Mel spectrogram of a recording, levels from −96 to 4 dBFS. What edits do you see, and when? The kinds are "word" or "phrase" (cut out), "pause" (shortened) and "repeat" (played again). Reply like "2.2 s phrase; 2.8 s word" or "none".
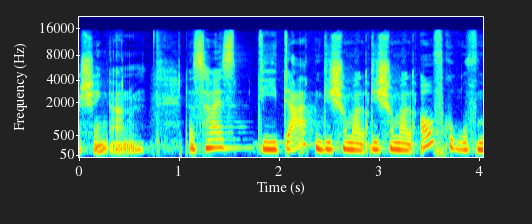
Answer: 1.7 s word; 2.9 s repeat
